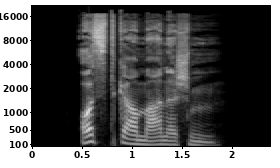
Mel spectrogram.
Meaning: strong dative masculine/neuter singular of ostgermanisch
- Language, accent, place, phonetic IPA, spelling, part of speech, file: German, Germany, Berlin, [ˈɔstɡɛʁmaːnɪʃm̩], ostgermanischem, adjective, De-ostgermanischem.ogg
